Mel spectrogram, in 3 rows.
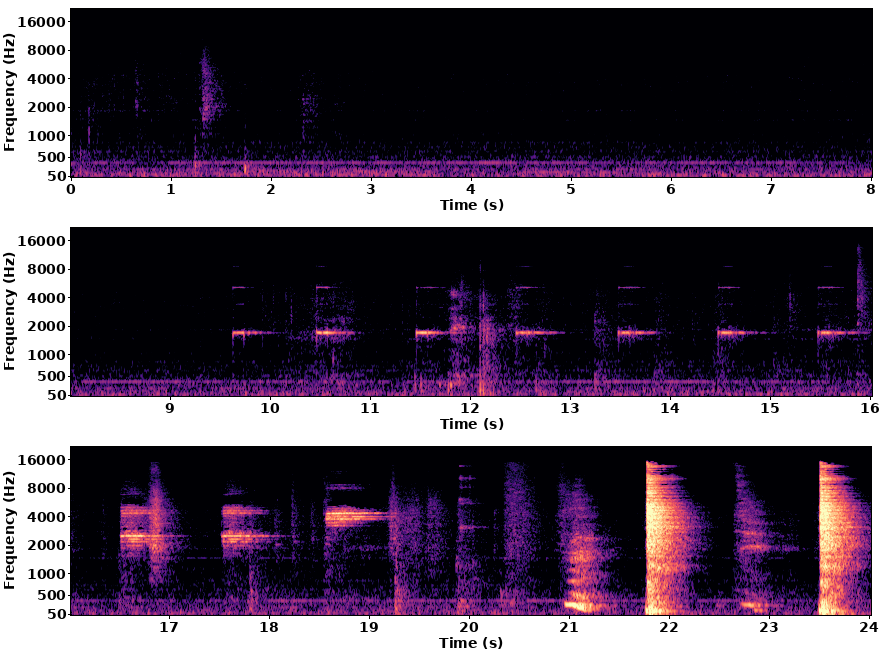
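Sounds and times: electronic timer beeps: 9.6 - 10.7, 11.5 - 11.8, 13.5 - 13.9, 14.5 - 14.9, 15.5 - 15.9, 16.5 - 19.2.

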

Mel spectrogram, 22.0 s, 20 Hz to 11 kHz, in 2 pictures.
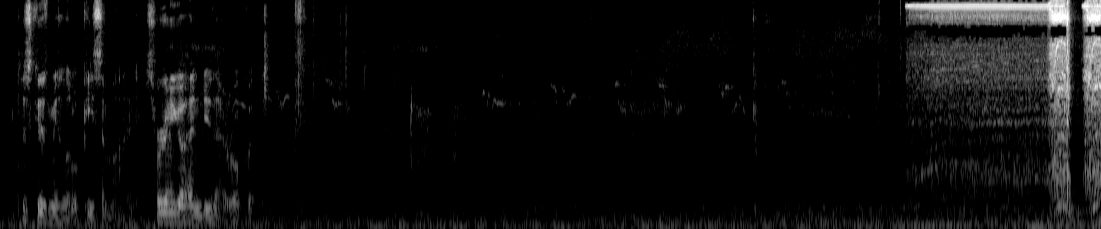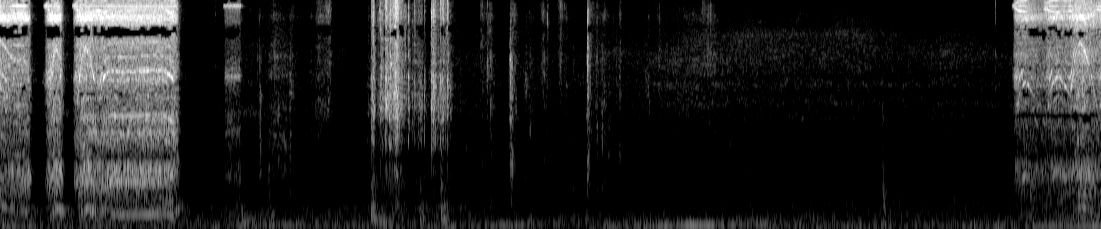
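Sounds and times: cordless drill driving screws: 9.0 - 13.4, 21.1 - 22.0.

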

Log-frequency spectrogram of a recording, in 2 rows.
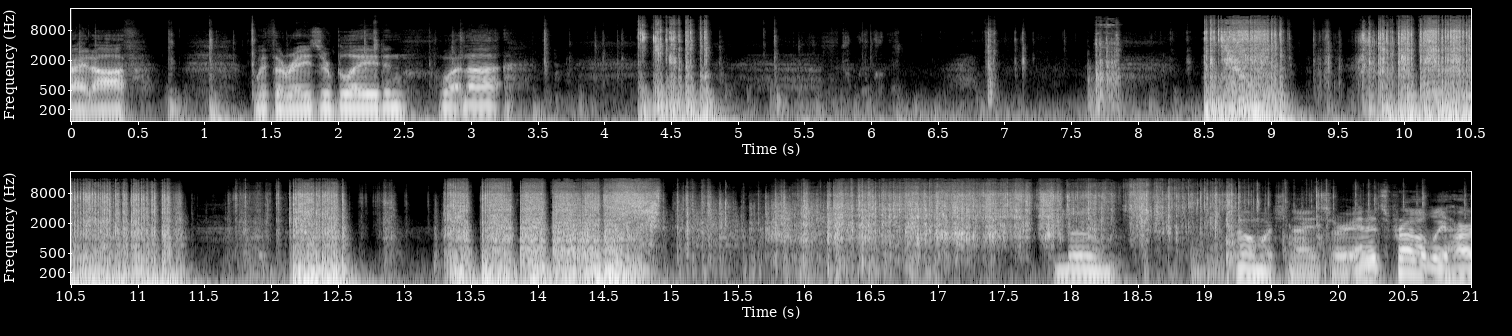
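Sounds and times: tint film peeling off glass: 8.5 - 21.0.

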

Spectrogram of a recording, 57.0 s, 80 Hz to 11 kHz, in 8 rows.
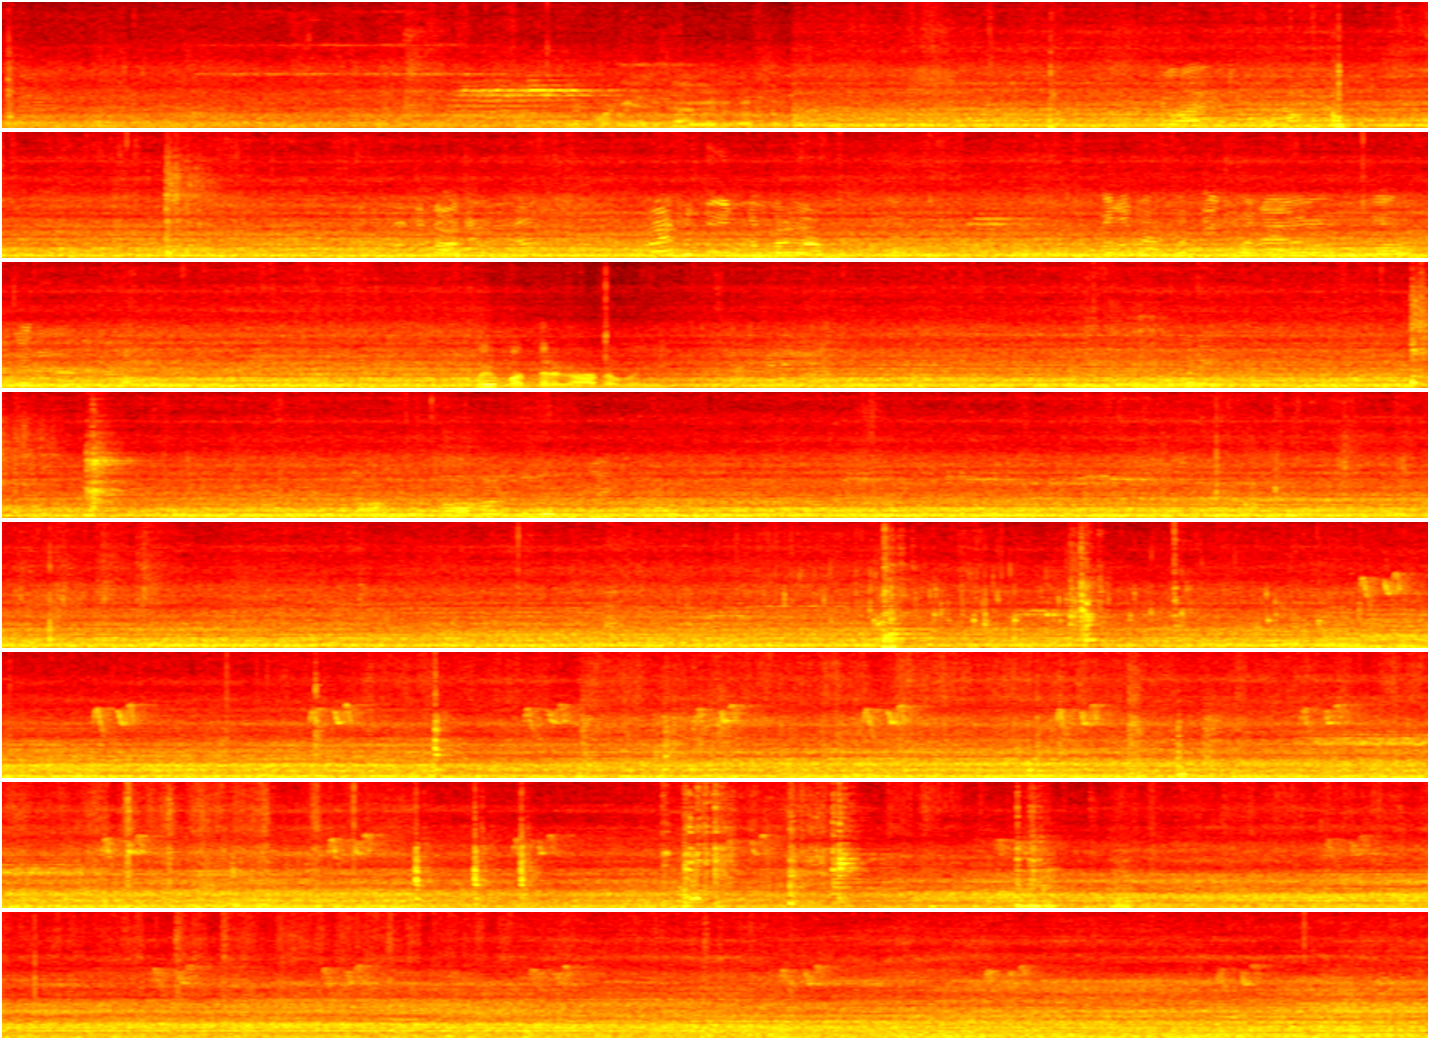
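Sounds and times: steady hissing noise: 0.0 - 57.0.

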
